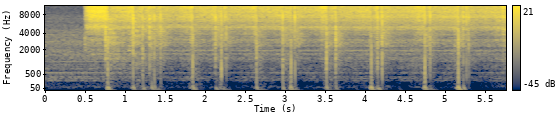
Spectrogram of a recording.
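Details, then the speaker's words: Yes Welder MIG-205DS multiprocess welder, MIG welding with about 0.030 in tip: the arc crackles in uneven bursts, catching then dropping out, an inconsistent arc. "Yeah, did you hear that? It was like it would hit, then it wouldn't, then it would hit, then it wouldn't. Inconsistent."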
